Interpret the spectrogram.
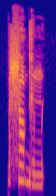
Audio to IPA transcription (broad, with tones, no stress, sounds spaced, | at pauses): ɬ ɒ˥ ɡ ɪ˩ m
